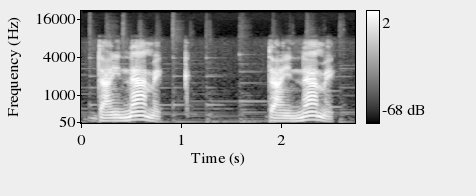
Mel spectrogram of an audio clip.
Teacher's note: Pronounce the word by putting emphasis on the first syllable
